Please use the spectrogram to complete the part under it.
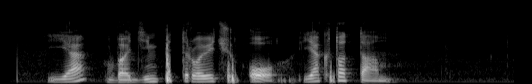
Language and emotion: Russian, positive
